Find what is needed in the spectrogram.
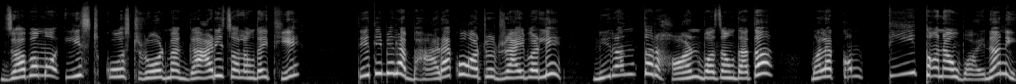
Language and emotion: Nepali, angry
